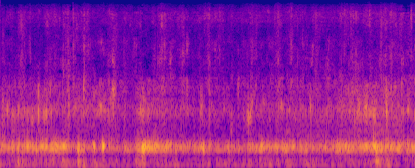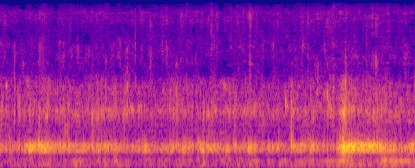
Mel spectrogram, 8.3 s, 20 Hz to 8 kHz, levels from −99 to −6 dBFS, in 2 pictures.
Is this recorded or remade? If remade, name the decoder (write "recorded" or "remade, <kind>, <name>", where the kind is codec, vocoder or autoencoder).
remade, vocoder, HiFi-GAN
